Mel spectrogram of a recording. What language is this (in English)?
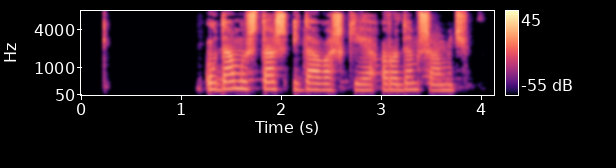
Mari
